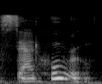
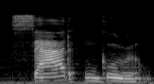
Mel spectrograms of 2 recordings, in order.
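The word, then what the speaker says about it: Sadhguru: hombre que se llama Sad huru Sad huru que se escribe s H guru Sad guru un guru triste es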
